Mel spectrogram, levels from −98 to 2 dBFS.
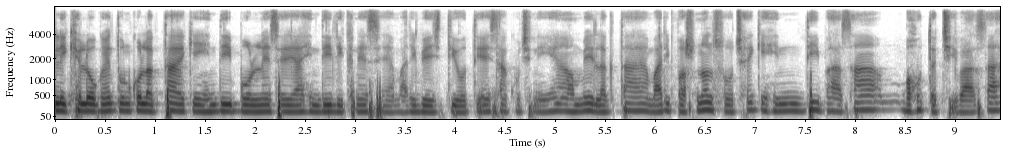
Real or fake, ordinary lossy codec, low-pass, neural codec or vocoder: real; none; 7.2 kHz; none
